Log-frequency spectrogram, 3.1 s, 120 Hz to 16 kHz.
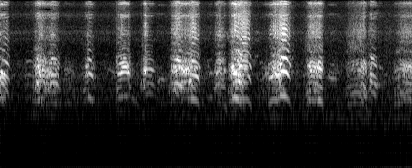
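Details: Foggy morning flock of barnacle geese at Niittylahti in Savonlinna, Finland, 2 October 2011, with sharp barking honks coming in quick bursts, some louder and nearer, over a faint low hum.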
